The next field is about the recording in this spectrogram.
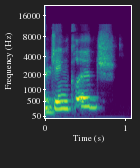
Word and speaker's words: Dinklage: And how do you pronounce it? Is it Linklage? – Peter Dinklage.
